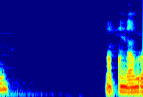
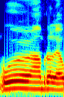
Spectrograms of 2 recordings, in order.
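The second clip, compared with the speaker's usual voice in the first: loud, higher burst of surprise; excited; 5 semitones higher, 7 dB louder, slower than usual. Real, not acted. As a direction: blurt it out at the collapse. Crater wall collapses on camera.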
